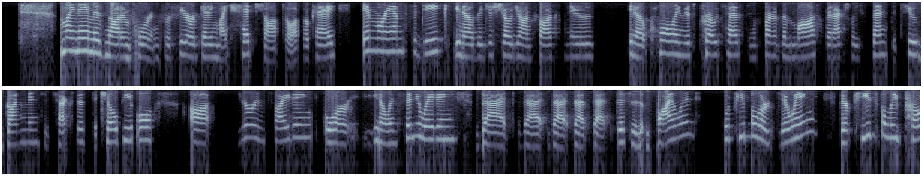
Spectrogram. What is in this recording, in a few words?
Voicemail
